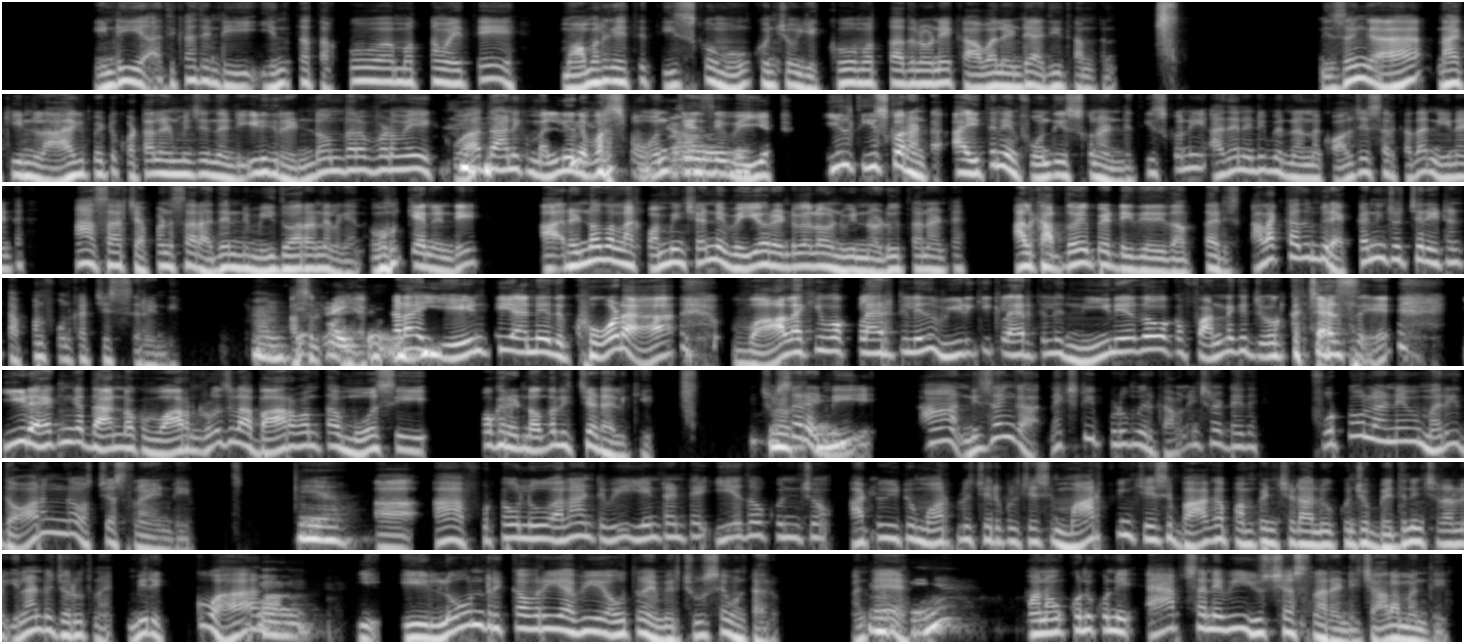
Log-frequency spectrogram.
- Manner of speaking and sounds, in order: lip smack; chuckle; giggle; in English: "రివర్స్"; in English: "కాల్"; in English: "సార్"; in English: "సర్"; giggle; in English: "రిస్క్"; chuckle; in English: "కట్"; chuckle; other background noise; in English: "క్లారిటీ"; in English: "క్లారిటీ"; in English: "ఫన్‌కి జోక్‌గా"; chuckle; lip smack; tapping; in English: "మార్ఫింగ్"; in English: "లోన్ రికవరీ"; in English: "యాప్స్"; in English: "యూజ్"
- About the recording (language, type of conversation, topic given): Telugu, podcast, ఫేక్ న్యూస్‌ను మీరు ఎలా గుర్తించి, ఎలా స్పందిస్తారు?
